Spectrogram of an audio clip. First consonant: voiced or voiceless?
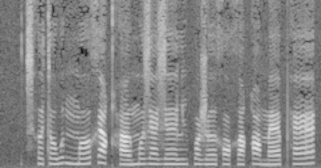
voiceless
